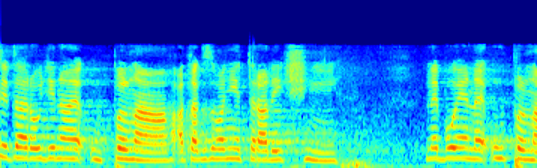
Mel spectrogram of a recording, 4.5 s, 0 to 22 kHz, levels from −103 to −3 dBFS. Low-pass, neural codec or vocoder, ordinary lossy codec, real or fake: 7.2 kHz; none; AAC, 32 kbps; real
